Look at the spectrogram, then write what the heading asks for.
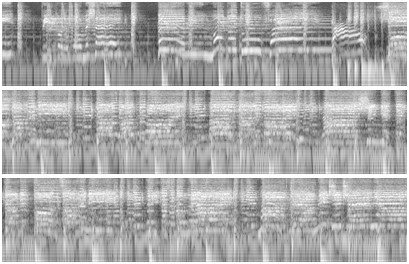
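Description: A cartoon theme song plays loud and continuous, opening with a sung melody over light accompaniment, then swelling into a fuller, bright arrangement with a steady beat.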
